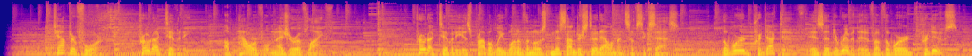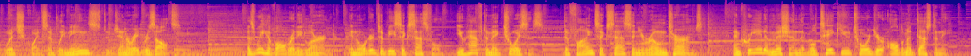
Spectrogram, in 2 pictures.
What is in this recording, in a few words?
english american audiobooks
